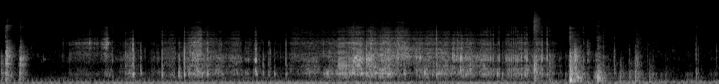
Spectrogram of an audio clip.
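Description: Splashing and scraping as someone moves through shallow stream water in a stone culvert, with a few sharp knocks about two-thirds of the way in, over a steady low rush of the stream.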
